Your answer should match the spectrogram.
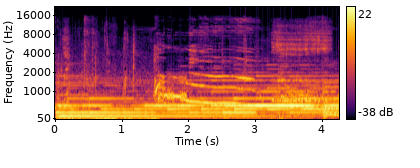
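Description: Background music with sustained, held tones. About one and a half seconds in, a long howl-like call with overtones slides slowly down in pitch over the music and fades out near the end.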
